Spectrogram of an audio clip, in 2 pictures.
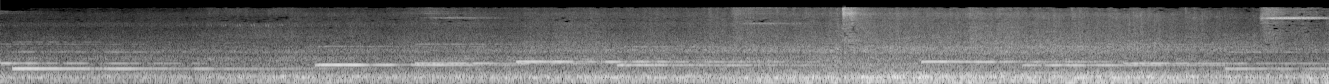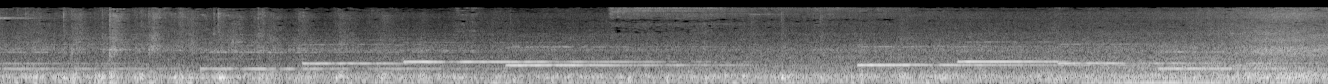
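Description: A train rolls through with a deep, steady rumble.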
